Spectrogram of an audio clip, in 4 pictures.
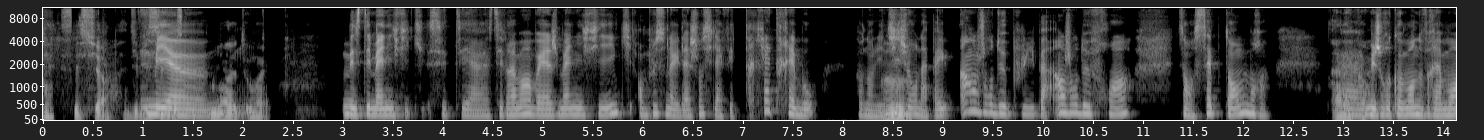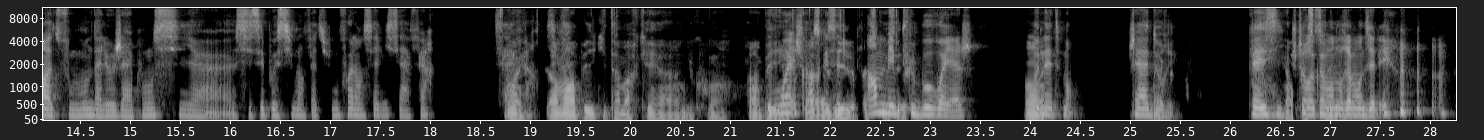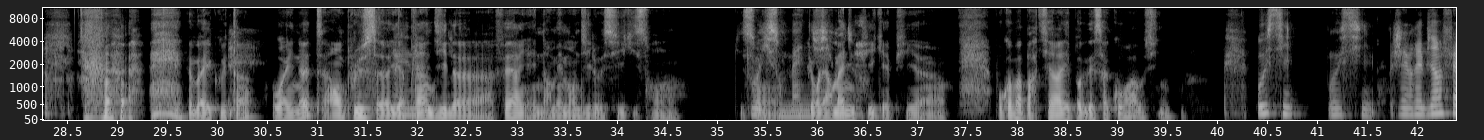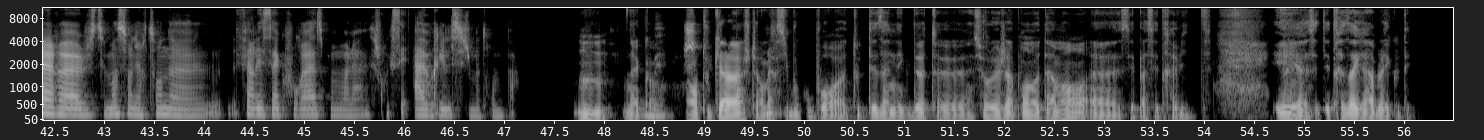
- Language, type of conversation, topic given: French, podcast, Qu’est-ce que tu aimes dans le fait de voyager ?
- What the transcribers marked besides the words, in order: drawn out: "hem"; stressed: "un"; other background noise; laugh; chuckle; in English: "why not ?"; in English: "Why not ?"; chuckle; tapping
